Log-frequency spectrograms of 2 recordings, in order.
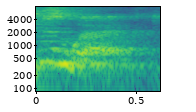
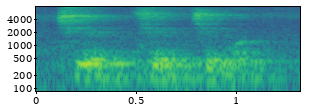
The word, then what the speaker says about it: chinwag: It's not really shinwag. Chinwag.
